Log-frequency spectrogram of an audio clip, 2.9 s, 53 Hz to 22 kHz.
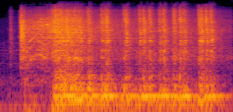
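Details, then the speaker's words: Turbo 3800 V6 Camaro (Project F), first start after sitting 2 years, no proper tune and no exhaust fitted: catches after brief crank, then lumpy, uneven low rumble with popping, cams audible; rough untuned first start, likely running rich. "we just wanted to get it running and you saw it it fired it popped at least two times dude you could hear the cams too even just with like the couple seconds it was running it sounds kind of Rowdy yeah well there's no exhaust on it right now"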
